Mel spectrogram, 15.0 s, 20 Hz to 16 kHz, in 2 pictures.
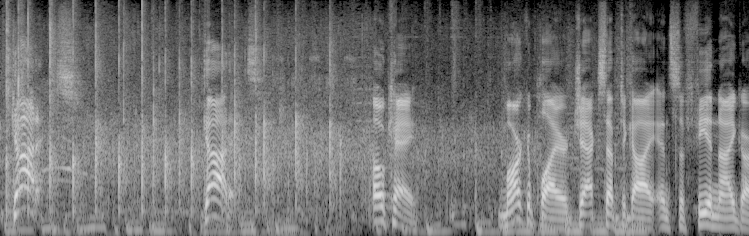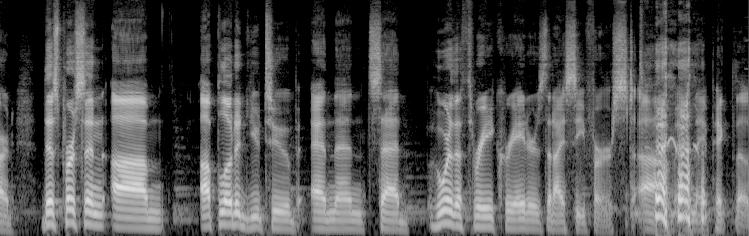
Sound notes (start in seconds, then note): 2.4 crew applauds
